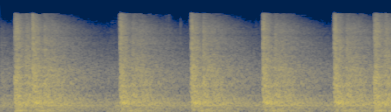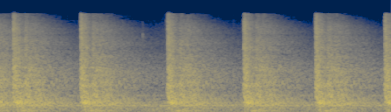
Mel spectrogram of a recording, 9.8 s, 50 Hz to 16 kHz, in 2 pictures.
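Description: Glock 19 9mm pistol firing at a steady pace of about one shot a second, with a couple of quick double shots, about a dozen in all. Each shot rings out and dies away with the echo of an indoor range.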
